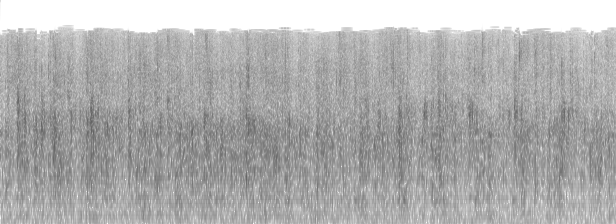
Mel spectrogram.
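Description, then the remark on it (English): A crowd applauds steadily, dense clapping filling the whole stretch at an even, fairly loud level without any voices rising above it. “My higher power appreciates that applause.”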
